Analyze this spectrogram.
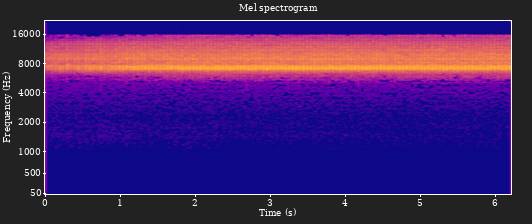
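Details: High, fizzing grasshopper trill that starts softer and uneven, then settles within a second into a loud, steady stream of rapid, regular pulses.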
